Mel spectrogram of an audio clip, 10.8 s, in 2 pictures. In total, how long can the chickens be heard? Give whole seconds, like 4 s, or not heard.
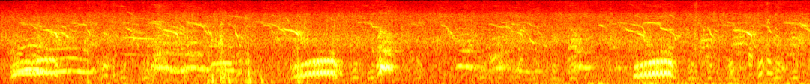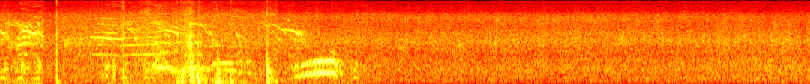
8 s.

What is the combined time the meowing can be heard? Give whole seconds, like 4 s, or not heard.
3 s.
